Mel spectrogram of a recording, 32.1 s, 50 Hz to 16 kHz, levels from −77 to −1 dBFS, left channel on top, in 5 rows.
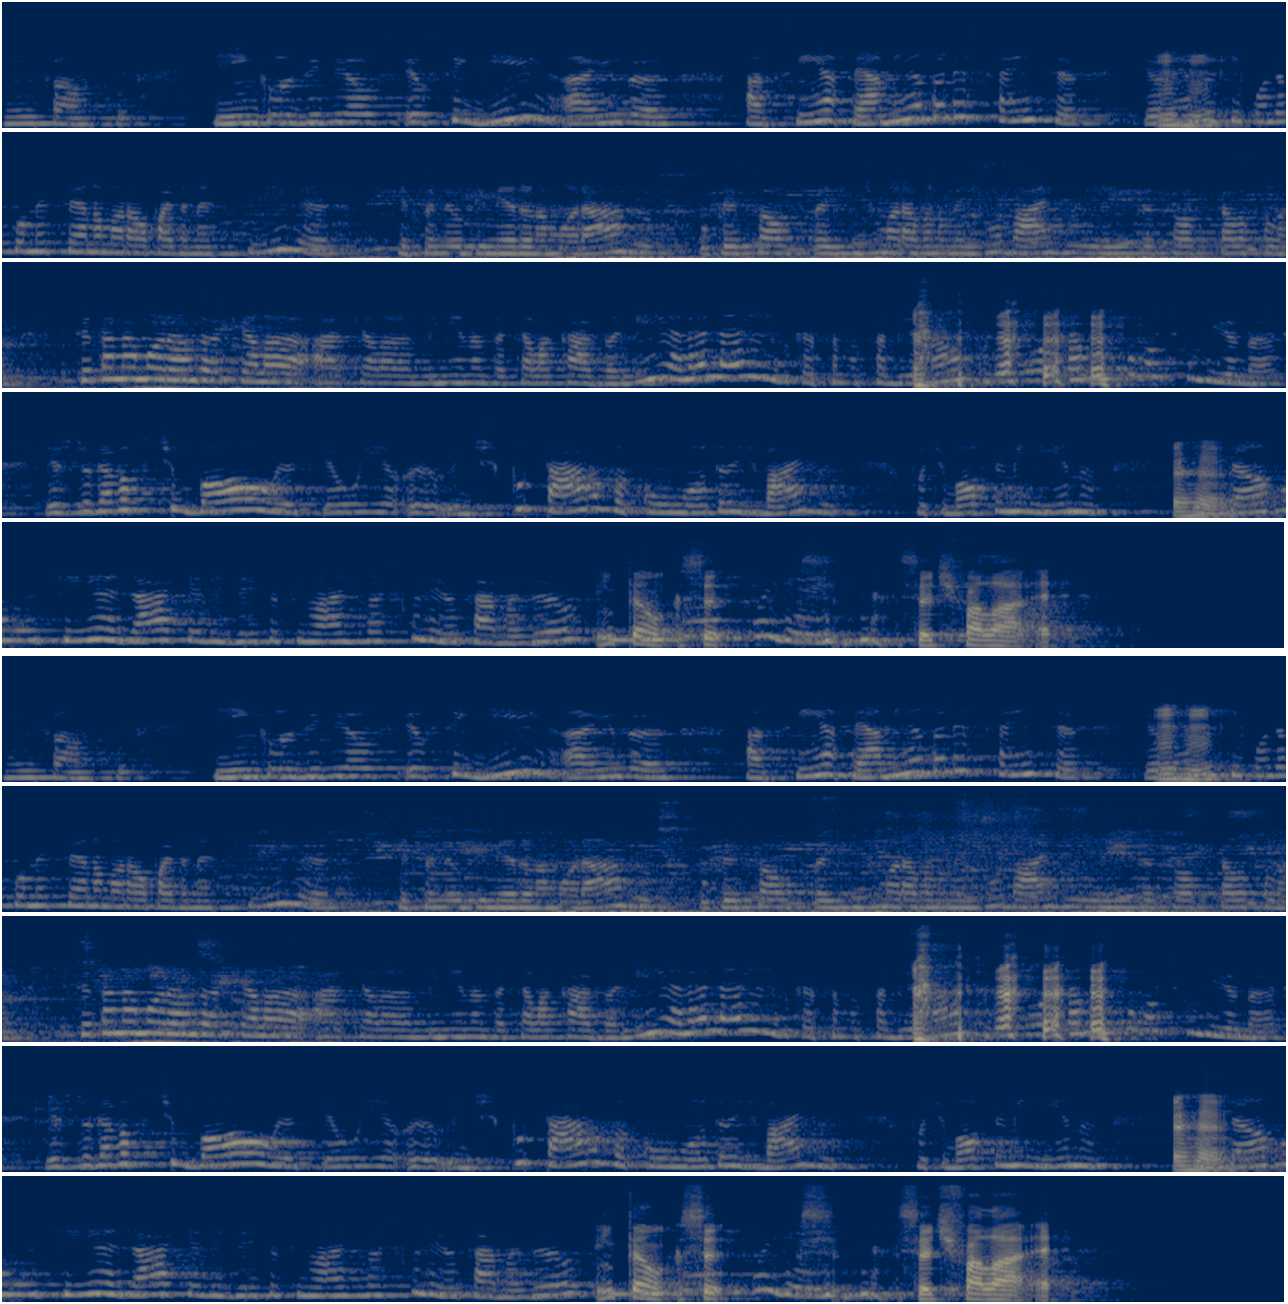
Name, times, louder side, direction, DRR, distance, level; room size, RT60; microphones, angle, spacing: voice 1, 0.0-30.2, left 1 dB, 10° left, 8 dB, 1.0 m, -42 dB
voice 2, 5.8-6.1 17.4-18.4 25.1-25.4 28.6-29.3 30.3-30.9, right 4 dB, 35° right, 14 dB, 0.8 m, -34 dB
sound 1, 7.5-14.7, right 1 dB, 65° right, 2.6 m, -45 dB
18.5 x 18.0 x 8.4 m, 0.91 s
head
